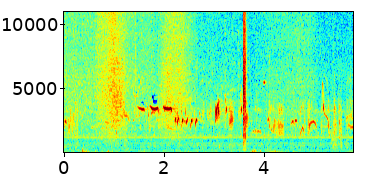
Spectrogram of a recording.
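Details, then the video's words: Juvenile Rufous-tailed rock thrush in high mountain terrain: faint, scattered high whistles and a quick run of short clipped notes, with a sharp click midway, over steady outdoor background noise. "Juvenil de Roquero rojo (Monticola saxatilis)"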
